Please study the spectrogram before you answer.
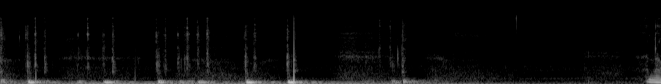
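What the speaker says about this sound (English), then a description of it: "So I'm going to type in a paragraph," Irregular clusters of key clicks from a computer keyboard while text is entered, crisp and close, with bursts of typing separated by short pauses before a quieter stretch.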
